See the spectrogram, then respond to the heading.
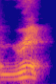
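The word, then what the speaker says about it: नृ: The R dot, R-I is pronounced ri, so nri.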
